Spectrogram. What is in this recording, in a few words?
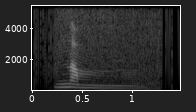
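"nam4", Cantonese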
